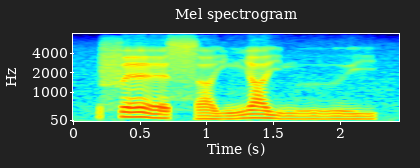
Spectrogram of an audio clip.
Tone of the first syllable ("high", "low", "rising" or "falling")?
falling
